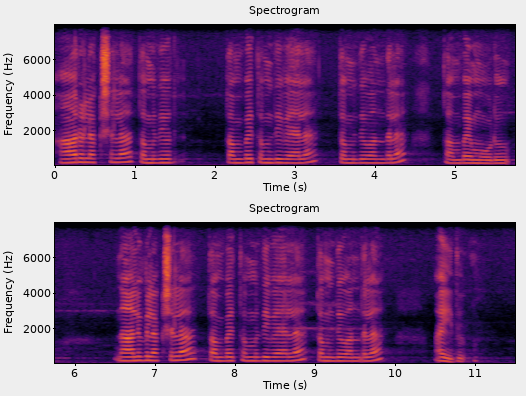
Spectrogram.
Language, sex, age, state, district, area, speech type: Telugu, female, 60+, Andhra Pradesh, West Godavari, rural, spontaneous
